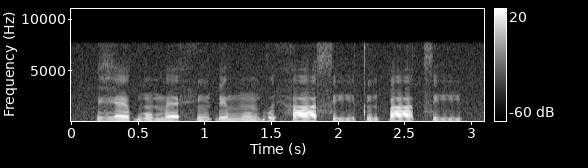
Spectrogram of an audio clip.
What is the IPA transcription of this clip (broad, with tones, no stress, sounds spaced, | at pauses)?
ɣ ɛ˦˨ ɡʷ ũ˨ m ɛ˦˨ h ĩ˨ ɗ ɪ˦ m ũ˦ ɡʷ i˨ h aː˦ s iː˨ t ĩ˨ k͡p aː˦ t͡s i˨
